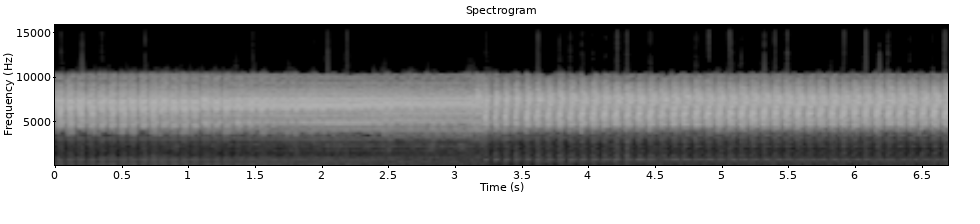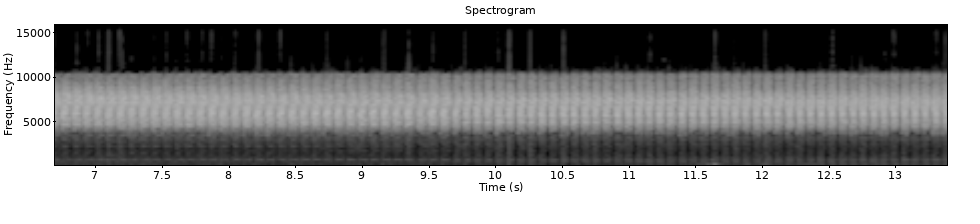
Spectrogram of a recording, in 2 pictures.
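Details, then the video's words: Cicadas in the south: a piercing, continuous high buzz that thickens and grows steadier after the first few seconds, with a fine rapid flutter throughout and faint low sliding tones beneath. "Le chant des cigales c est ca le sud"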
